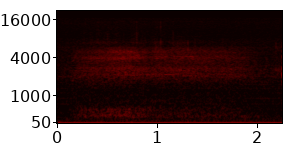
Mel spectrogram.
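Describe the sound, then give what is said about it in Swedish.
A long, steady inhale through the nose during a yoga nidra breathing exercise, a soft airy hiss lasting a couple of seconds, fairly quiet, with no talking over it. “Så för att avsluta den här yoga nidra så andas in genom näsan och sucka ut genom munnen.”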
